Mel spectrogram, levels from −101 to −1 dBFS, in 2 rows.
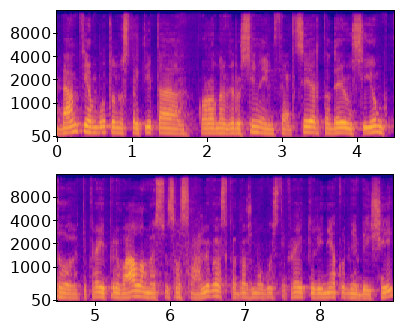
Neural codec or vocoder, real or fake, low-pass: codec, 44.1 kHz, 3.4 kbps, Pupu-Codec; fake; 14.4 kHz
